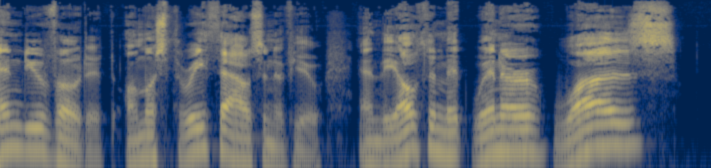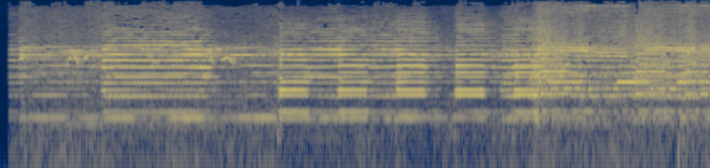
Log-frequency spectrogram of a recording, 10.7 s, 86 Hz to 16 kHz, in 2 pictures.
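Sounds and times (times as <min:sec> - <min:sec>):
speech: 0:00.0 - 0:05.5
car alarm going off: 0:05.4 - 0:10.6.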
